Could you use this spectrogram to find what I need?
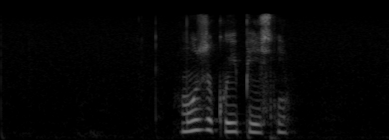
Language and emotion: Russian, neutral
